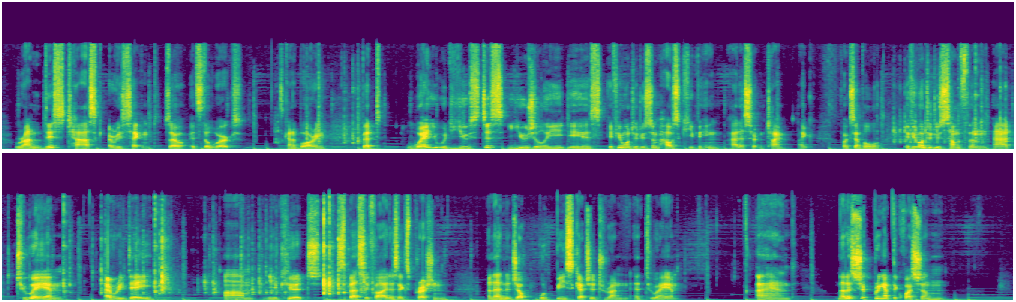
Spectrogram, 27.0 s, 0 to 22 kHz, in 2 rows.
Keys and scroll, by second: 15.9 super+s, 17.4 super+Right, 17.7 shift+ß, 18.0 super+s.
